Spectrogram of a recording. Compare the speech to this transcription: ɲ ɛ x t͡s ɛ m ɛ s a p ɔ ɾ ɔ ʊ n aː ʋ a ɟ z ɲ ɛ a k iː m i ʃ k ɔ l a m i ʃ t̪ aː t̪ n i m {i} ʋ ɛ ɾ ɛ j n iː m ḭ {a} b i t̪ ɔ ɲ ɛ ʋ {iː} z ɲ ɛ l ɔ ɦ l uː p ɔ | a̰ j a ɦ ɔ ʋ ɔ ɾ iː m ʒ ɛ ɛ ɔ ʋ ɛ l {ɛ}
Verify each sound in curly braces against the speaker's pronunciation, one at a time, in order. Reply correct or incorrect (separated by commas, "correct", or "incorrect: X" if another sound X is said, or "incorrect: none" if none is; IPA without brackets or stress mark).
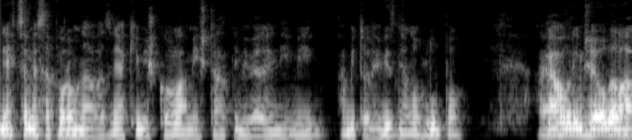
correct, correct, incorrect: i, incorrect: a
